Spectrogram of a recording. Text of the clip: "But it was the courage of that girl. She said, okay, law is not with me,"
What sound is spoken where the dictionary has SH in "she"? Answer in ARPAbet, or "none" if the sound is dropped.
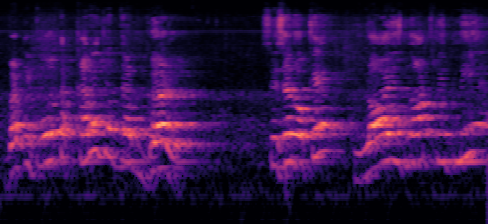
S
